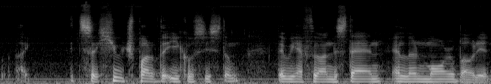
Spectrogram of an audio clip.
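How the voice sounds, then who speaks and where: With noticeable background noise behind him, a man speaks in a monotone, flat intonation at a medium pitch. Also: fairly quick pace. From Malaysia. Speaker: university student. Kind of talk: interview.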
